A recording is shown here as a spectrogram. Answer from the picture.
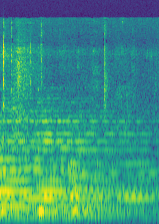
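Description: Church worship band playing a song's instrumental opening: sustained keyboard chords with a few light taps.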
